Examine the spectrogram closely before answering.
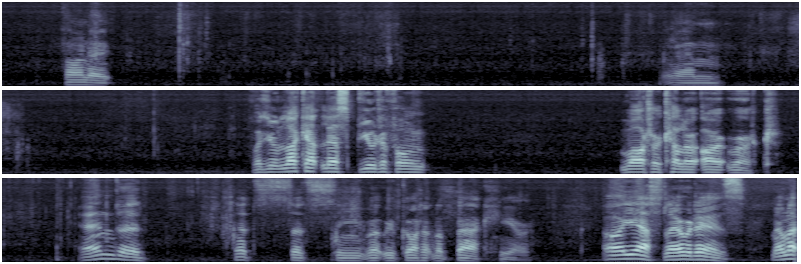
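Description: A young man talks close by, calmly, in short bursts.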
